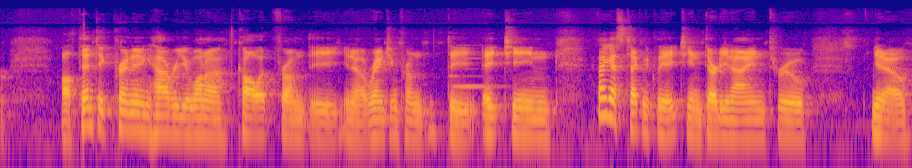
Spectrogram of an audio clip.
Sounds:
speech

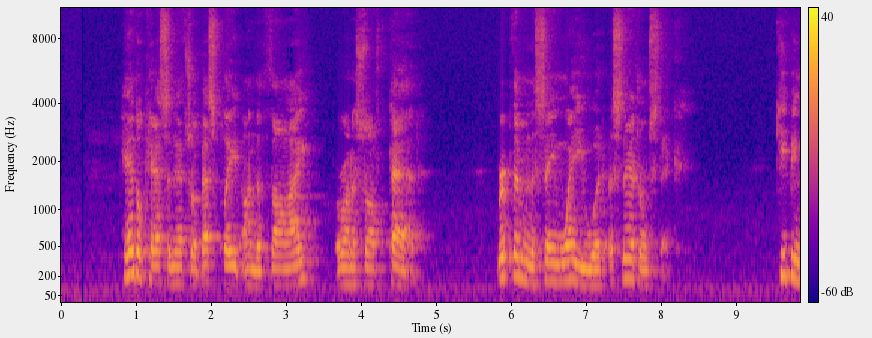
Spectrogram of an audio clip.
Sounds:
speech

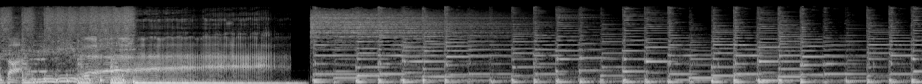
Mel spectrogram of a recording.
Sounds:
speech
music

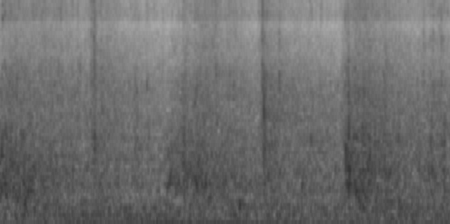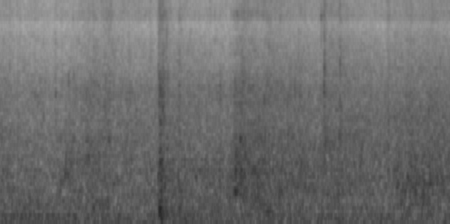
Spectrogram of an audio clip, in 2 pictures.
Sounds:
swimming

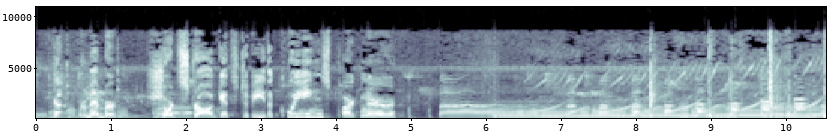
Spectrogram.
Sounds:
speech
music

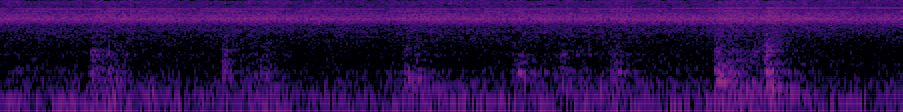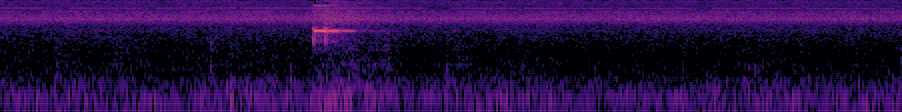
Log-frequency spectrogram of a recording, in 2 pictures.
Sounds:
bleep

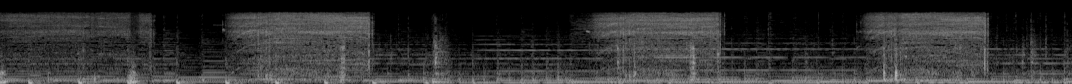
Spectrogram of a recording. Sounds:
music

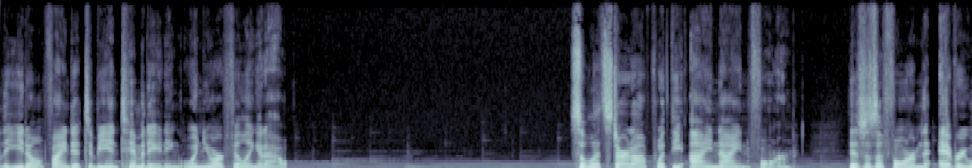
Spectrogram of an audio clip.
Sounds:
music
speech

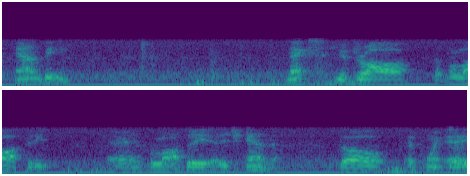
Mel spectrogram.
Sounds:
inside a small room
speech

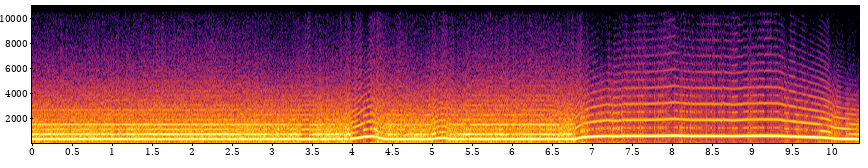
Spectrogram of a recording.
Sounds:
speedboat
vehicle
water vehicle

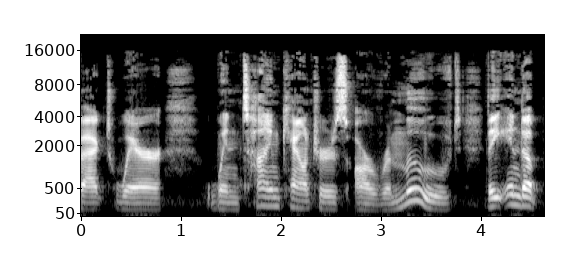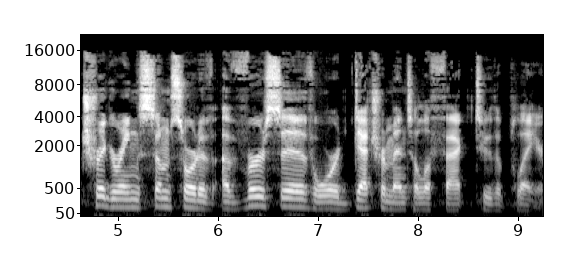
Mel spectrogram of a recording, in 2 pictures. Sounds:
narration

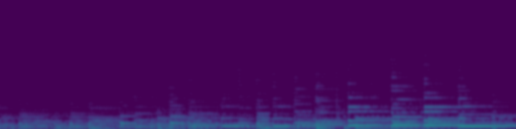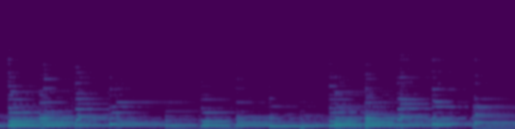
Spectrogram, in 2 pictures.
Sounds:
plucked string instrument
musical instrument
music

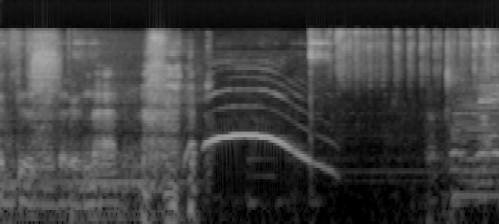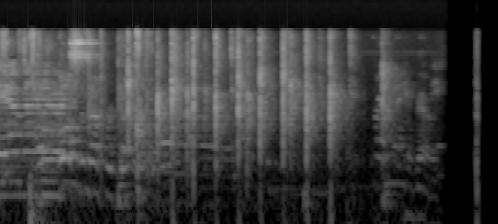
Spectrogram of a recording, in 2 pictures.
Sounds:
inside a small room
speech
music

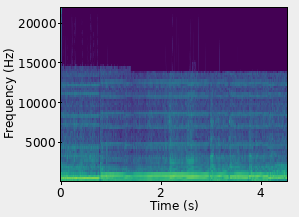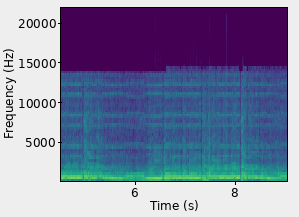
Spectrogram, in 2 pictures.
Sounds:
violin
music
musical instrument

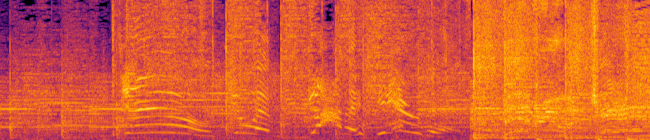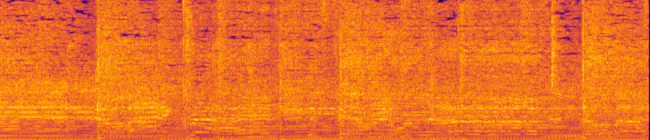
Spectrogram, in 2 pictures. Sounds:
music
speech

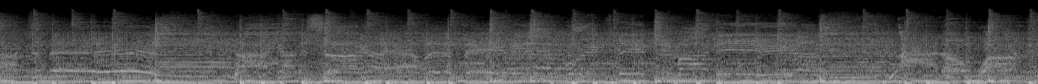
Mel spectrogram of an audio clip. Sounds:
music

